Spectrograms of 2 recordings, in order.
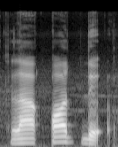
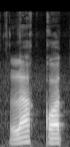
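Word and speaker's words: لقد: harus dibaca dibacanya dipantulkan jadi lakode ya bukan laqod tapi lakode khalaf sama halnya seperti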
